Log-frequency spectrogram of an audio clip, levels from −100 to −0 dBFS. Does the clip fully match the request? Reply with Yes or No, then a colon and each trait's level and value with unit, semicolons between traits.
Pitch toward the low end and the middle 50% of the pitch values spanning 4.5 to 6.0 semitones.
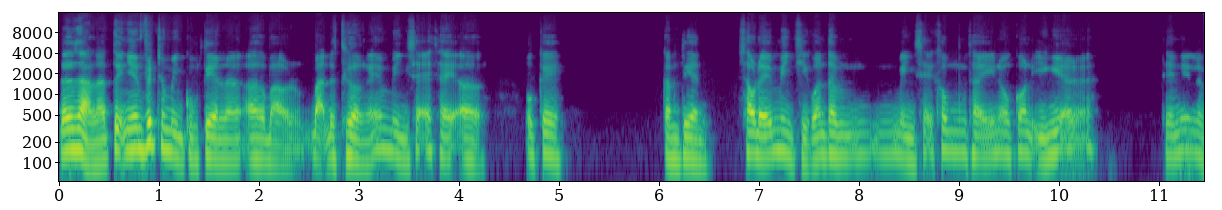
No: low, 125 Hz; average, 3.5 semitones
